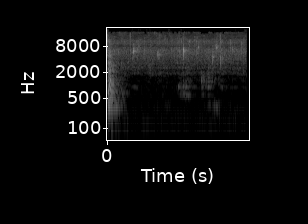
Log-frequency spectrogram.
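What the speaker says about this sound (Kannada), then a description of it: "ಈರುಳ್ಳಿ ಸ್ವಲ್ಪ ಫ್ರೈ ಆಗಲಿ." Half an onion frying in hot oil in a pan makes a soft, steady sizzle with light crackles, faint and brief.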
